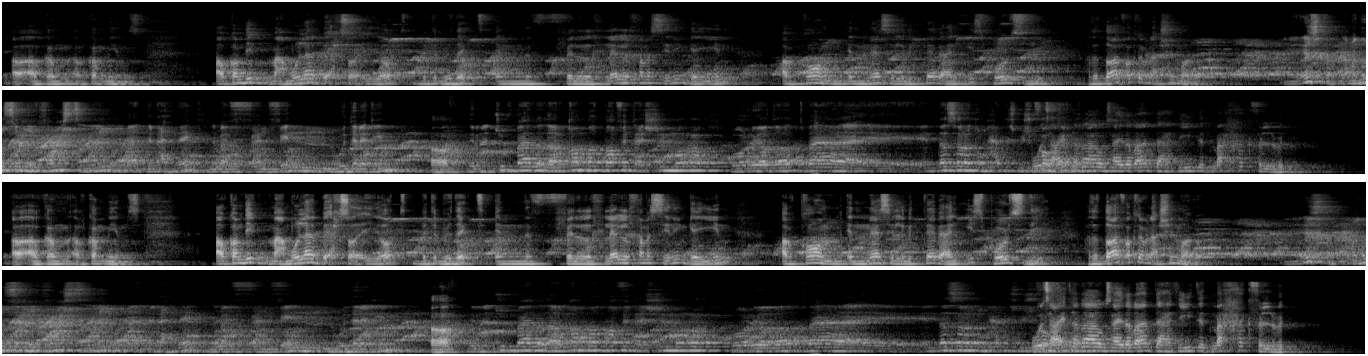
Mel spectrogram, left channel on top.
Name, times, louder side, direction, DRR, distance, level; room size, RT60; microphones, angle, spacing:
voice 1, 0.1-1.8 2.1-7.4 7.8-12.1 17.9-18.2 23.9-26.4, right 5 dB, 65° right, 13 dB, 0.4 m, -26 dB
sound 1, 3.1-5.0 5.4-6.3 6.8-10.4 11.2-15.0 15.4-16.6 17.0-21.7, equal, 10° left, 2.5 m, -35 dB
voice 2, 12.8-17.6 18.3-24.6, left 2 dB, 60° left, 4 dB, 0.9 m, -30 dB
11.0 x 4.6 x 5.4 m, 1.3 s
head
